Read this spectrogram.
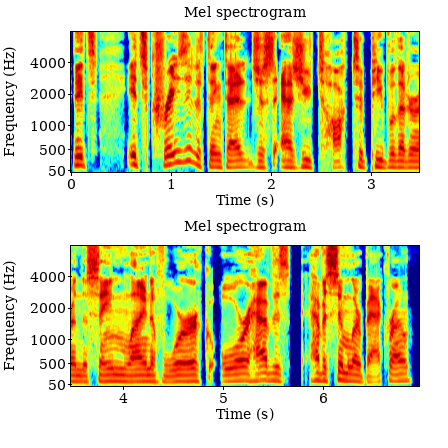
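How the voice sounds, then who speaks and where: A man hosting a podcast, asking questions in a relaxed, reflective way with hesitant restarts. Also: mid-range voice, normal speed, dry recording, studio quality. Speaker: podcast host. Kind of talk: casual interview conversation.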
